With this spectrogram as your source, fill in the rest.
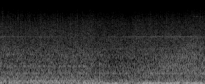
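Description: An explosion booms close by.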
